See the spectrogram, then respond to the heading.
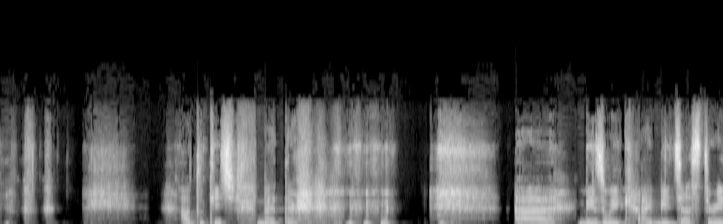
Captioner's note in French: rires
